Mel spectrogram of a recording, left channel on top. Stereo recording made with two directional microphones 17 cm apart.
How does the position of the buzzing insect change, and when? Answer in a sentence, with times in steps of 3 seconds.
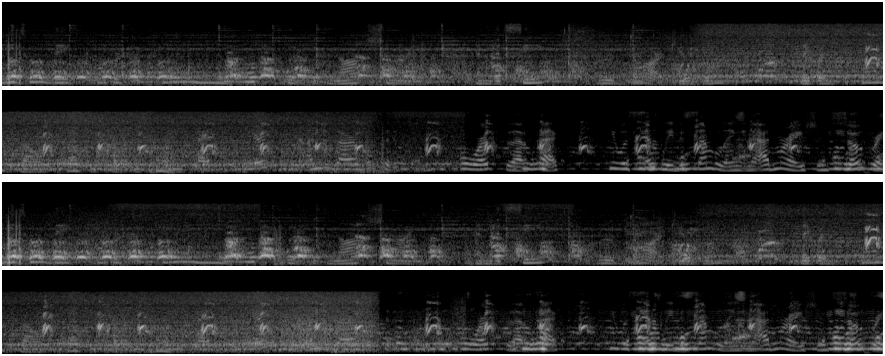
You can hear the buzzing insect in the centre from 0 s, on the left from 3 s, in the centre from 9 s and on the right from 12 s.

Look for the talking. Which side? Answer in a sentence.
In this clip you hear the talking in the centre.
